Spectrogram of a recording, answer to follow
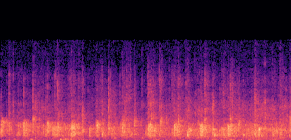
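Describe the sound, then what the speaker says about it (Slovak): Audience applause after a presentation at a cycling-cities conference, a steady, fairly loud wash of many hands clapping for a few seconds with no speech over it. "Celkom slušný potlesk."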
